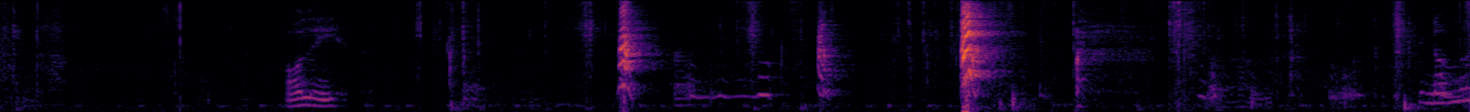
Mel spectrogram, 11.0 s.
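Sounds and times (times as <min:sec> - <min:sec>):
puppy barking: 0:04.6 - 0:05.3, 0:06.1 - 0:06.4, 0:07.2 - 0:07.6.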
